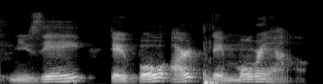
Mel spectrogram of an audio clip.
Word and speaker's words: Musée des Beaux-Arts de Montréal: I can try the French pronunciation, which is Musée des Beaux-Arts de Montréal. – Nailed it.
